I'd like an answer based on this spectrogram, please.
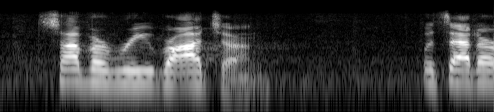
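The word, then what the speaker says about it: Savarirajan: she's taught me how to say her name Savar Rajan Savari Rajan was that all right Daisy good is Professor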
